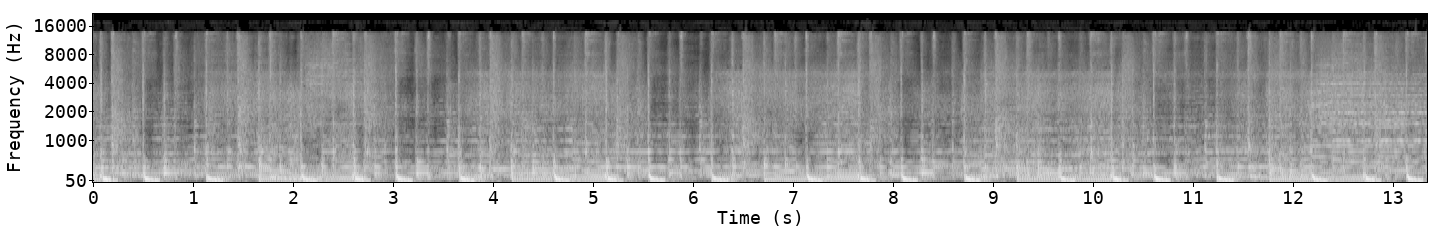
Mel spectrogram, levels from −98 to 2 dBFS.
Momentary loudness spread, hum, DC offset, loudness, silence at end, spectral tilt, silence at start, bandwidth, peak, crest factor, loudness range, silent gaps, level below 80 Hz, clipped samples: 4 LU; none; under 0.1%; -15 LUFS; 0 s; -5 dB/octave; 0 s; 14.5 kHz; 0 dBFS; 14 dB; 1 LU; none; -22 dBFS; under 0.1%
